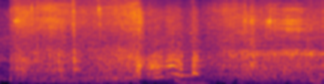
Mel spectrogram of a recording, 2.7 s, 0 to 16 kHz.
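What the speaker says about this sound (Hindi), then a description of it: "मैं कार ऑन करके आपको दिखा देता हूँ" A Toyota Fortuner 4x4 engine turns over and catches, a brief starter burst settling into a steady close idle hum with no talking.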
